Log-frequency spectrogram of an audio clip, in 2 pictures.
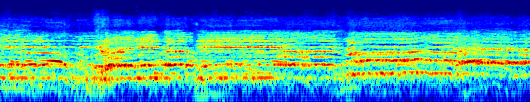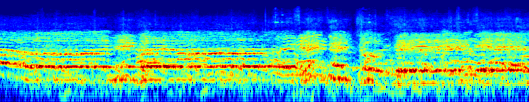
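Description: A group of men chanting a nauha (Muharram lament) together in unison, with long drawn-out notes that rise and fall.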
